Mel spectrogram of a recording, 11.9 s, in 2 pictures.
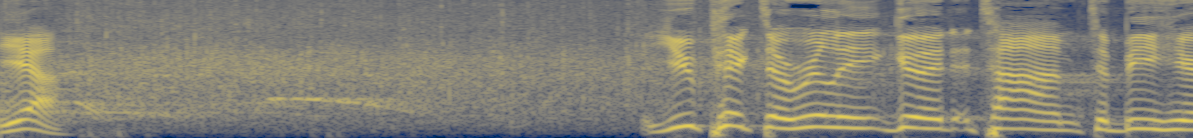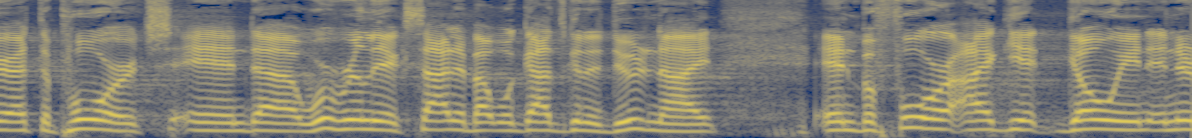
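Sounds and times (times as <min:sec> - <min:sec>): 
speech: 0:00.0 - 0:00.4, 0:03.2 - 0:11.9
audience applause at a church gathering: 0:00.0 - 0:04.4.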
